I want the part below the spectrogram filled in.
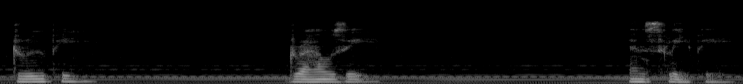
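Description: A man leading a guided relaxation in a slow, soothing hypnotist's manner, measured and full of pauses. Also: medium pitch, dull audio.

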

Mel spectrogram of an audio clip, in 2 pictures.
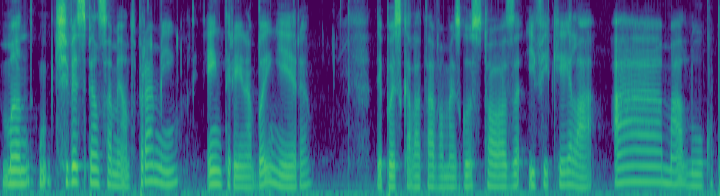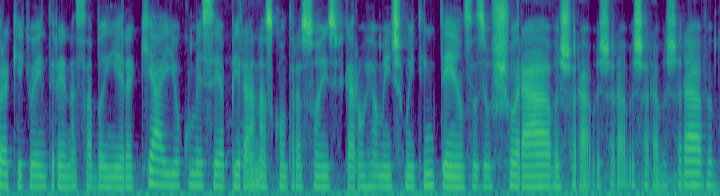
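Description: Frank, gravelly-voiced woman storyteller. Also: lowish voice, fairly quick. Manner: frank and expressive, swearing freely, acting out her own panicked past voice. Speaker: podcast host. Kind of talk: candid personal storytelling.

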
